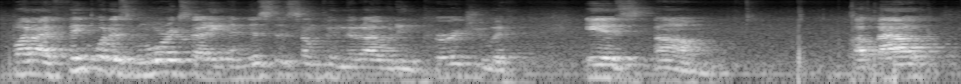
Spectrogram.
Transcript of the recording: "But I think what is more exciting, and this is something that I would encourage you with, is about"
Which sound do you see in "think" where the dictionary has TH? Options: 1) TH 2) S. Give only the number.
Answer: 1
